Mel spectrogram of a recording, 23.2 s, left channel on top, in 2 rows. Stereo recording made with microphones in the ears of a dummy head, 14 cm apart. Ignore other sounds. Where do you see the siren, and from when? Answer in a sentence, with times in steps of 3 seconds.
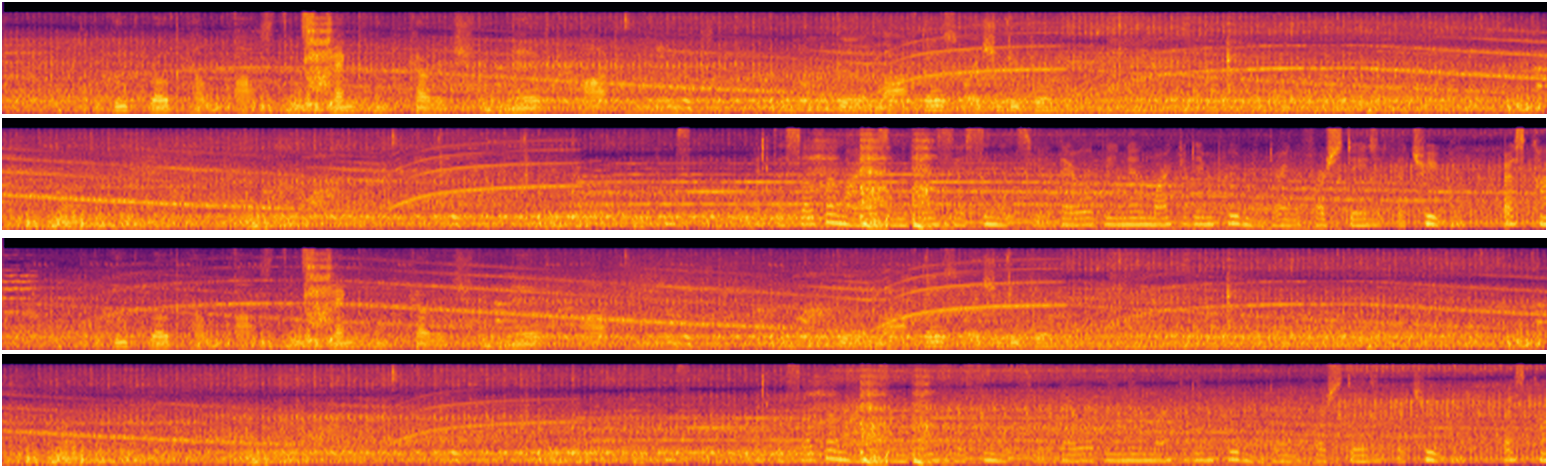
You can hear the siren on the right from 0 s, in the centre from 6 s and on the left from 9 s.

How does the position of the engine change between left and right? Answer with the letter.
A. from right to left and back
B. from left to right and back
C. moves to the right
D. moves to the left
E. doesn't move
C.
